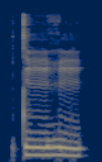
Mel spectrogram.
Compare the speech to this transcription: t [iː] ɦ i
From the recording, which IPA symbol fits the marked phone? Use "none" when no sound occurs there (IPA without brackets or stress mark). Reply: iː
